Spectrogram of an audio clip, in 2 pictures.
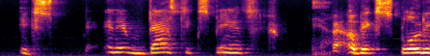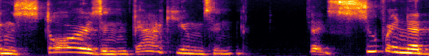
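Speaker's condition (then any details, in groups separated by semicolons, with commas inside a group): ALS; progressive, onset leg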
